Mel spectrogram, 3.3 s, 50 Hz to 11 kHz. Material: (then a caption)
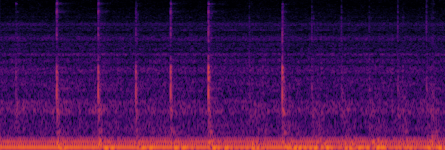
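Glass. Repeated light taps on a 6V6 glass power tube in a Gibson BR-6 tube practice guitar amp produce faint clicks through the speaker over a steady low hum. The tube is slightly microphonic, giving a small audible response that also shows on the scope. The response is judged not bad, since the tubes are believed to be probably original.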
